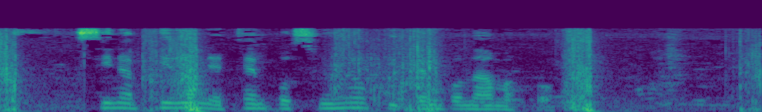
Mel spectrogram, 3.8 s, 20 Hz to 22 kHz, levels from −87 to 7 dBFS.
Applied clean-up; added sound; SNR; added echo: none; Tearing; 7 dB; none.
